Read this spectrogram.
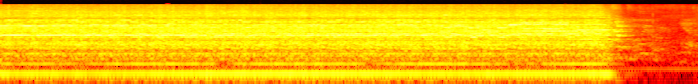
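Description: A wind instrument plays long, held notes.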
